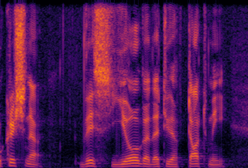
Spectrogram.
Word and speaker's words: yoga: But the correct pronunciation would be yoga, not a. Yoga. In Hindi you would say yog, in Bengali yog, but never yoga.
